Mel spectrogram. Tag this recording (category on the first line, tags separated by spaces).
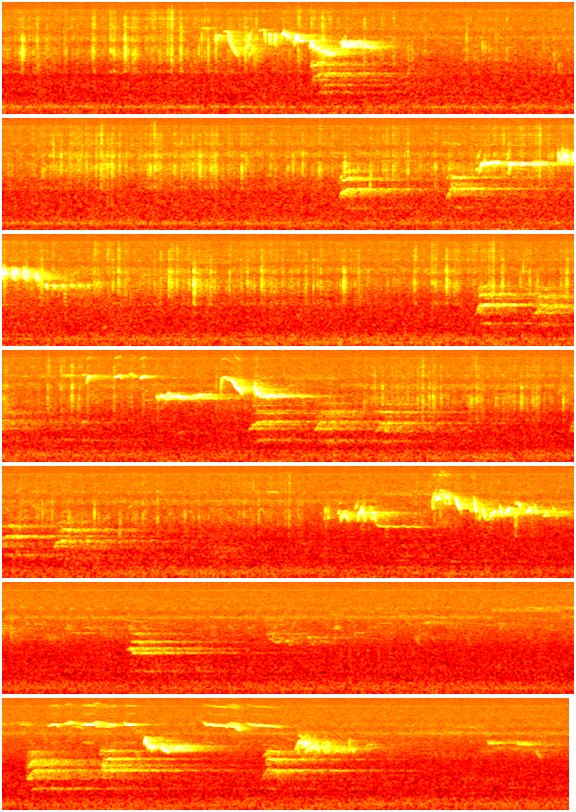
Soundscapes > Nature
sound-installation field-recording modified-soundscape Dendrophone raspberry-pi soundscape natural-soundscape artistic-intervention phenological-recording alice-holt-forest weather-data data-to-sound nature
